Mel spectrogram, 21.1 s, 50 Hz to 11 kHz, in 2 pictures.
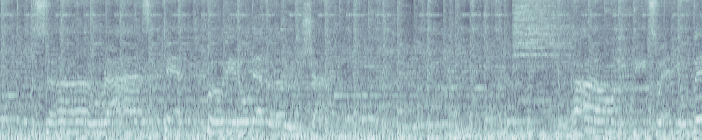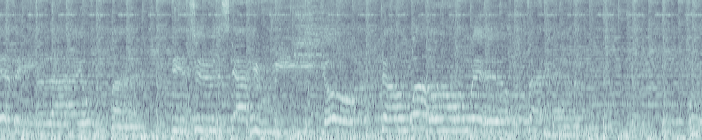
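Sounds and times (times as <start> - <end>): man singing: 0.0 - 6.0, 8.0 - 21.0
acoustic guitar: 0.0 - 21.0
drum kit: 0.0 - 21.0
electric bass: 0.0 - 21.0
mandolin: 0.0 - 21.0.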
